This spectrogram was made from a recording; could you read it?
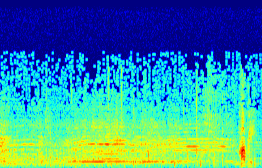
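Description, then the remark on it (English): A herd of cattle mooing, several long overlapping lows drawn out over a steady rumble of hoofbeats, with a short louder cry near the end. “Nothing will stop these critters now. Right. Let's clear off to the edge of the herd.”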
